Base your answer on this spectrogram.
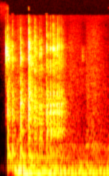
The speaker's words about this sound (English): Right, I'm grabbing my dice. Dice time. I'm going to roll initiative for Aerithor.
